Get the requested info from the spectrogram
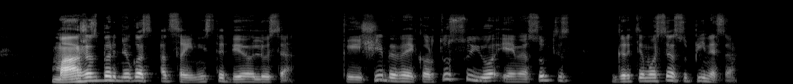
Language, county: Lithuanian, Kaunas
